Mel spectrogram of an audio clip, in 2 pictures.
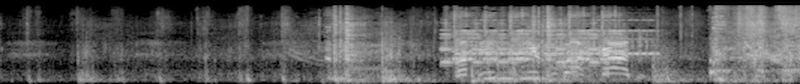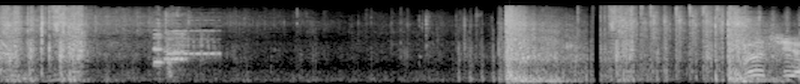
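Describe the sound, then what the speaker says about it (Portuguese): Bursts of automatic gunfire from a military shooter video game crackle in loud clustered volleys, some rapid and sustained, separated by brief quieter gaps. "Estão atirando em mim!"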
